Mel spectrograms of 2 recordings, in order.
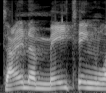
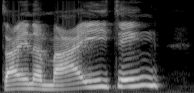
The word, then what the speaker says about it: Dynamating: We're getting DX keys of Trapping Spider, Hopping Kangaroo, and Dynamating Lion. That's right, it's spelled Dynamating. Dynamiting? It's definitely not dynamiting.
